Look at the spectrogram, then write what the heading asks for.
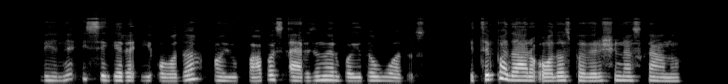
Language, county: Lithuanian, Kaunas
